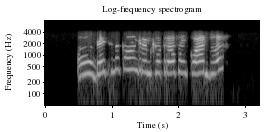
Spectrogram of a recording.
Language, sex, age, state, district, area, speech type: Kashmiri, female, 30-45, Jammu and Kashmir, Ganderbal, rural, conversation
